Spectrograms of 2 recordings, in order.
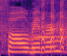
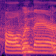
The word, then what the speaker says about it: Fall River: Is it pronounced Fall River? Revere. I think it's Fall Revere. When that one came up, I was like, I fucking got this. First fall and then river. There's no extra EHs at the end or anything.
